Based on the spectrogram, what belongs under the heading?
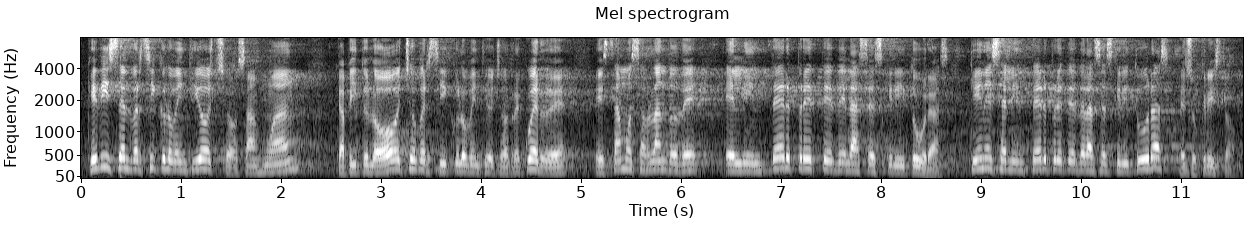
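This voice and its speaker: A male pastor preaching a sermon, firing questions at the congregation and swinging from hushed asides to loud emphatic declarations. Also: a little high, lively intonation, moderate pace, slight background noise. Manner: call-and-response questions to the congregation. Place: church hall. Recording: echoey hall with faint ambience.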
